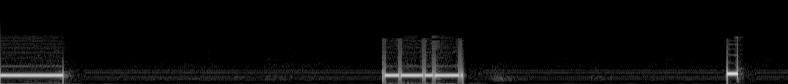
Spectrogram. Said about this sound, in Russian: Пожалуйста, переведите телефон в тоновый режим клавиши звездочка и наберите внутренний номер абонента.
